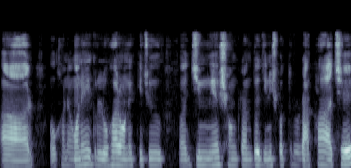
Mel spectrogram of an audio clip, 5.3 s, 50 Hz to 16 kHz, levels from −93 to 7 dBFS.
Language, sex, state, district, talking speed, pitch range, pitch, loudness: Bengali, male, West Bengal, Kolkata, 145 wpm, 125-140 Hz, 135 Hz, -23 LUFS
